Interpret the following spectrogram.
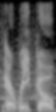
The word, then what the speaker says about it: Erico: get that pronunciation right we had been going with Erico but she notified us that it is Erico so she ran to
